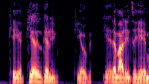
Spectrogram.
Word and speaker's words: Keoghan: Well, how do you pronounce his name? Keoghan.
